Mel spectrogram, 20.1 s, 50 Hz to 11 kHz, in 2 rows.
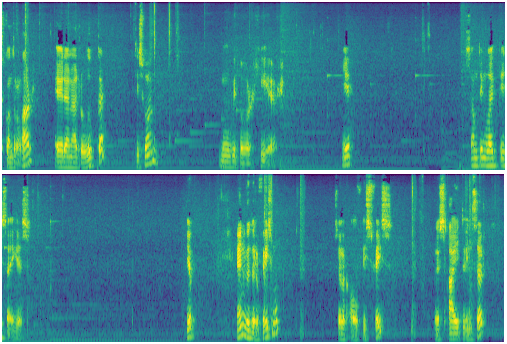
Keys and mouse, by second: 0.3 ctrl+r, 2.5 Escape, 2.9 g, 3.3 x, 5.3 click, 6.2 g, 7.1 click, 8.4 g, 9.7 click, 10.6 g, 11.7 click, 12.6 g, 13.6 click, 15.3 3, 18.9 i.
